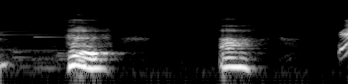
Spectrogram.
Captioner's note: gasp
